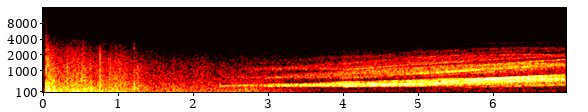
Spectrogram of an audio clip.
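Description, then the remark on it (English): A few sharp explosion bangs give way to an air raid siren across the rooftops of Jerusalem at night, rising into a long, sustained wail, echoing outdoors and growing steadily louder, with no voices, as Iron Dome air defence missiles intercept an Iranian attack. “We heard sirens across the rooftops of Jerusalem.”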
